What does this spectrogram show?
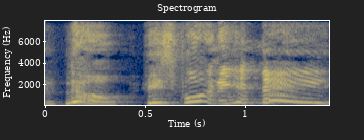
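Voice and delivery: acted frantic cartoon panic, very high and loud. Retelling a wrestler's reaction to a bat: imitating Hulk Hogan freaking out. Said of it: "cartoonishly freaking out".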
